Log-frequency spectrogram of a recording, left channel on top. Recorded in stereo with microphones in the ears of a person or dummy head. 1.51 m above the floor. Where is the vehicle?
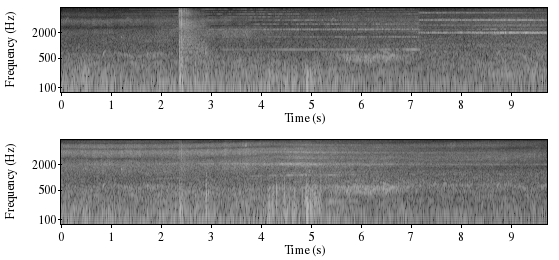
55° right (ahead or behind).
